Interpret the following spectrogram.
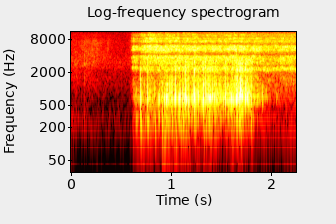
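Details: Veterinary auscultation teaching example with no murmur but an odd added sound: crackles.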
